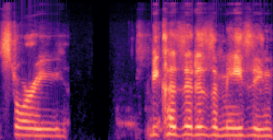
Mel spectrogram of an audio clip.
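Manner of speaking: low, soft, choked-up, emotional voice. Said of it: "I'm a little emotional".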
